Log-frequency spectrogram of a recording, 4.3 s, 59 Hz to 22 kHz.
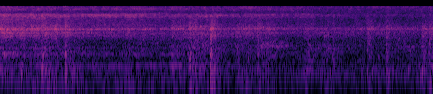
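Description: Aichi Loop Railway 2000 series electric train pulling away and receding, its running rumble fading, with a few clicks of wheels over rail joints.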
